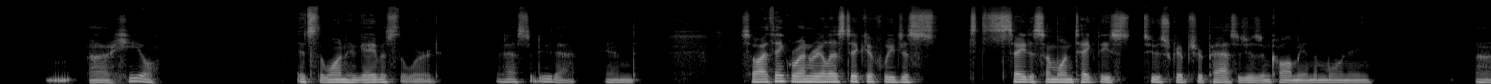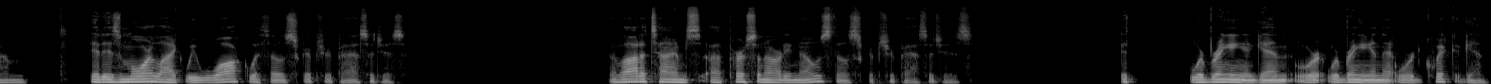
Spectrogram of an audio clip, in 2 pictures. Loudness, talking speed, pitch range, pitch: -31 LUFS, 145 wpm, 100-115 Hz, 110 Hz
